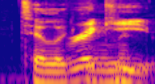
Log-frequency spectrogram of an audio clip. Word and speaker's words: Ntilikina: I believe the official ruling is it's the N, that you pronounce the N. – So the T is silent. – Can we just do French Frank? – Ntilikina.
